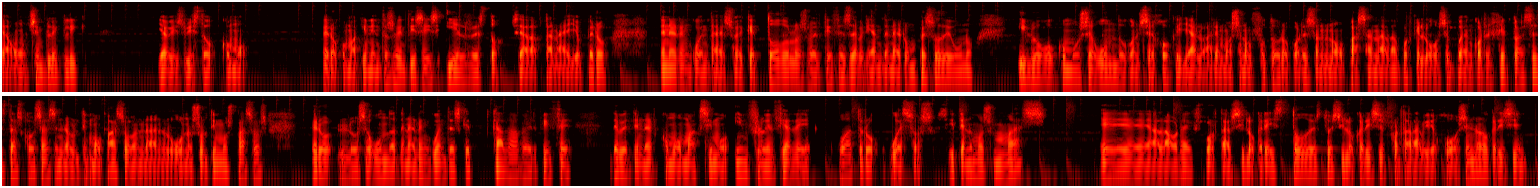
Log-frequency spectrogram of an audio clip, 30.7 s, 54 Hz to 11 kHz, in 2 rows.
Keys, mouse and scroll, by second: 0.6 click, 0.9 click, 20.9 ctrl+click, 22.1 ctrl+click, 25.4 ctrl+click, 26.1 shift+middle click.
